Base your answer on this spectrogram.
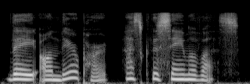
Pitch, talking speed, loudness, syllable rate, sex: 225 Hz, 215 wpm, -18 LUFS, 4.2 syllables/s, female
